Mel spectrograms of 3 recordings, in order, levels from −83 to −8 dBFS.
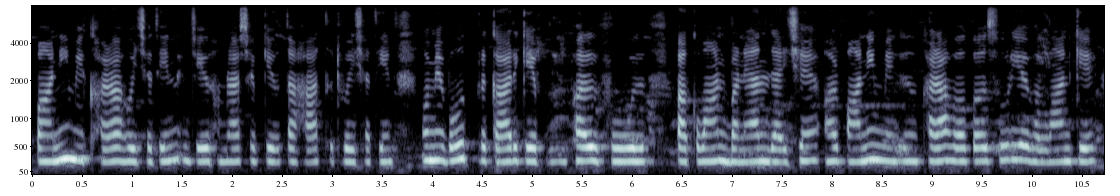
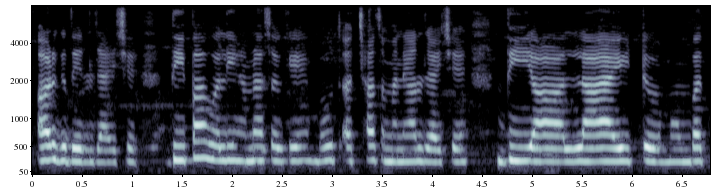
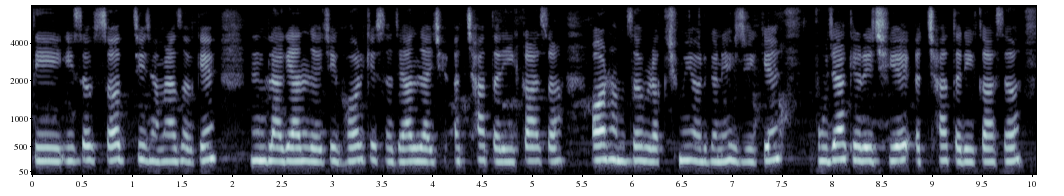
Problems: none marked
